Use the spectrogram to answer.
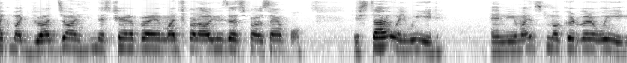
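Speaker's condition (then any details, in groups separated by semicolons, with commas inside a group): Cerebral palsy; has had surgery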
